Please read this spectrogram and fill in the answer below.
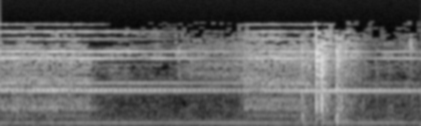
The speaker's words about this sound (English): Unless, that is, one morning at the office, the phone on his desk rings.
